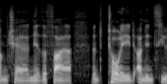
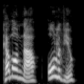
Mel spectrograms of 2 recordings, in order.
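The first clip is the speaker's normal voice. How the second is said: much higher and louder call; calling them off; 10 dB louder than usual. A narrator's reading. Mother loudly ending the argument at the table. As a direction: herd everyone upstairs firmly.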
